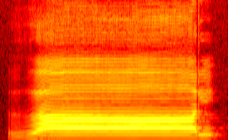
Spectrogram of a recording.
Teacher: صفت جہر کی وجہ سے اس حرف کی آواز میں بلندی ہوگی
